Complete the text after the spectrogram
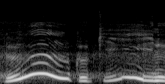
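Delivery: high, loud playful coo at the crayfish; teasing. Real, not acted. Taquine les écrevisses qui volent l'appât. (le pêcheur taquine les écrevisses, voix aiguë et joueuse)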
